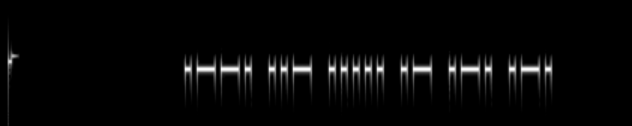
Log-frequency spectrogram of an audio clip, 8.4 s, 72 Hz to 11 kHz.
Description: Morse code, heard as a keyed tone, about 15 wpm, 700 Hz. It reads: PU5ARR
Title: DXCC-100 Call Signs - 6 Characters - Repeated 2x - 15wpm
